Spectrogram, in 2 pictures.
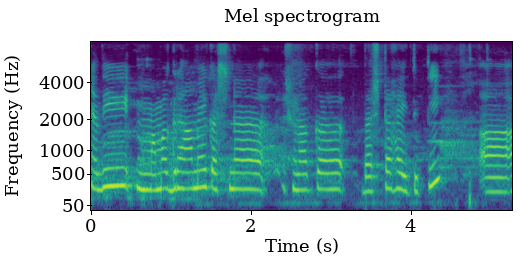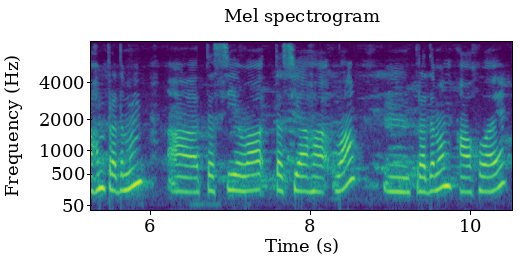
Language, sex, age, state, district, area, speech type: Sanskrit, female, 18-30, Tamil Nadu, Thanjavur, rural, spontaneous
